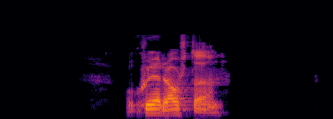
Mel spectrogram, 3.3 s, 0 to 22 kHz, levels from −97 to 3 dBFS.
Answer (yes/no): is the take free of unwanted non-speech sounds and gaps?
yes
